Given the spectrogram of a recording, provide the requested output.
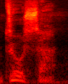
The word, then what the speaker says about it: Toussaint: Then post-haste to Toussaint.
